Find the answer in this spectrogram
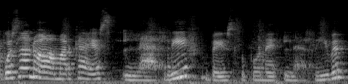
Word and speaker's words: La Rive: la nueva marca es la rif veis que pone la ri pero se pronuncia como una F al final la rif y es una de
